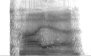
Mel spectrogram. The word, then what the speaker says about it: Kjær: I tried to think outside the square a little bit there, but my other one I had was the Danish captain Simon Kjær, as he says it's pronounced.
